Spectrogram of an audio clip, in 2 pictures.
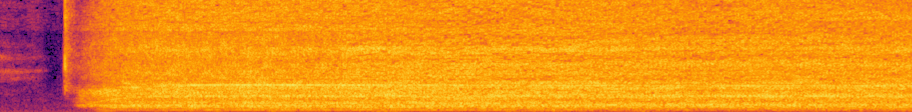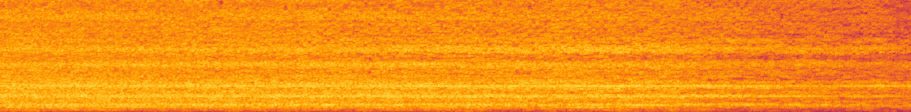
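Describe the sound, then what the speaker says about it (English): A heat gun dries gold watercolor paint with a loud, steady rushing blast of hot air that kicks on abruptly and holds evenly for about nine seconds, easing slightly at the end. "I'm going to hit it with a heat gun so I don't move any of that gold"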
